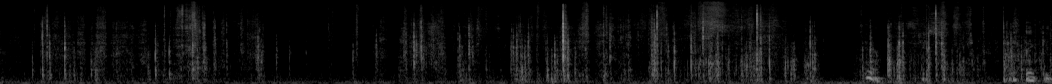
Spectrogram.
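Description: Paper envelopes crumpled and creased by hand to give them an aged, vintage look, a steady run of close crinkling and crackling with brief pauses.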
